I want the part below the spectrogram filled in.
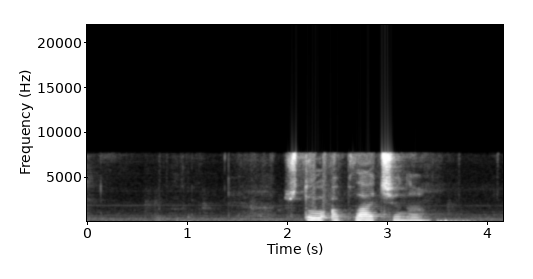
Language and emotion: Russian, neutral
